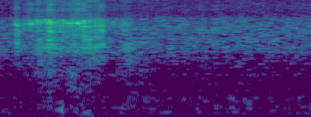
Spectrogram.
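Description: Near silence: room tone, with a brief faint hiss in the first second.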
